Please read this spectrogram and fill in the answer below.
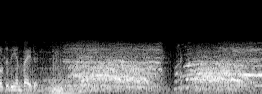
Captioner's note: shouting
